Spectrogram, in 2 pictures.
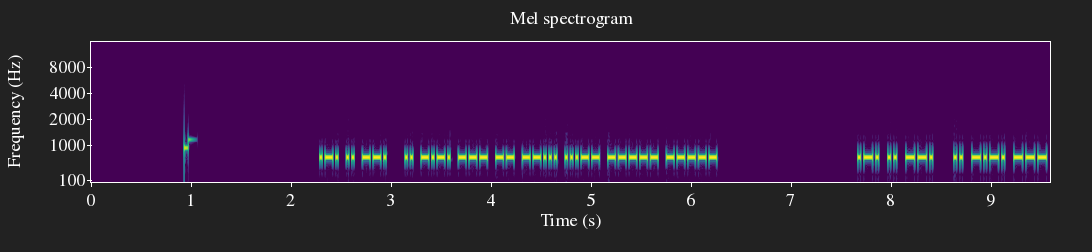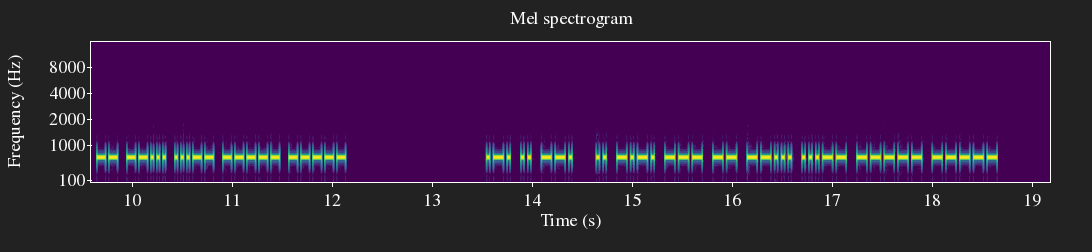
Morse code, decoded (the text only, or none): RIG ICOM7300 RIG ICOM7300 RIG ICOM7300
